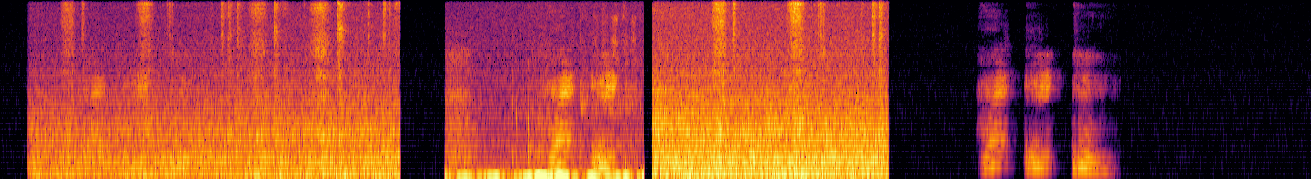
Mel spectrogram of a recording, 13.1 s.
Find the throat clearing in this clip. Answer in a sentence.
You can hear the throat clearing from 0.8 to 2.0 s, from 5.5 to 6.2 s and from 9.8 to 11.1 s.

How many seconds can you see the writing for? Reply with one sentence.
The writing can be heard for 9 seconds in total.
